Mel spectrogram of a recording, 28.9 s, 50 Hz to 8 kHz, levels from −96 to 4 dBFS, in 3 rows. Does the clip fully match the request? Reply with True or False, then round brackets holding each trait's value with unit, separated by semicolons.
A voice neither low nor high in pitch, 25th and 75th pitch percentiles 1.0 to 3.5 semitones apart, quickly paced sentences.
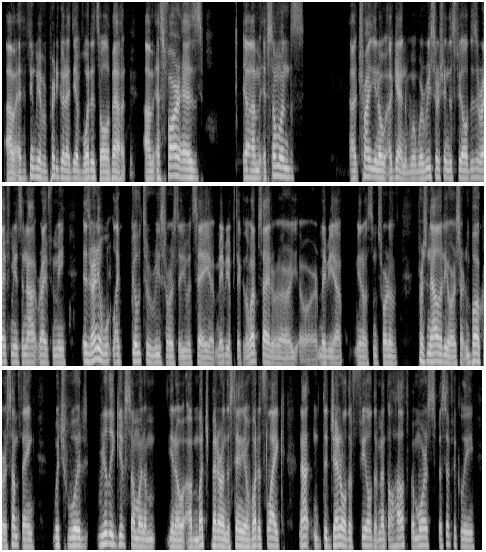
False (125 Hz; 2.8 semitones; 210 wpm)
